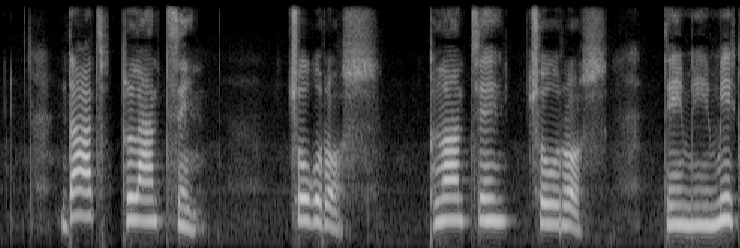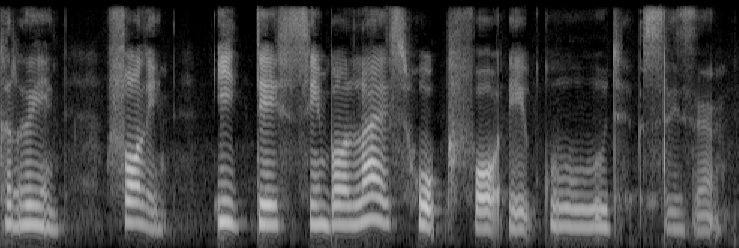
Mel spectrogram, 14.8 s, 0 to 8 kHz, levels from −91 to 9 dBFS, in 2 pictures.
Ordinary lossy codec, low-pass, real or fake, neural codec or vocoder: AAC, 48 kbps; 7.2 kHz; fake; codec, 16 kHz, 8 kbps, FunCodec, trained on LibriTTS, 25 frames a second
